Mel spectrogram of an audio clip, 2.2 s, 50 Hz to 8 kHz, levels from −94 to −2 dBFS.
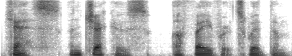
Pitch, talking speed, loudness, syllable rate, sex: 90 Hz, 190 wpm, -22 LUFS, 6.1 syllables/s, male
